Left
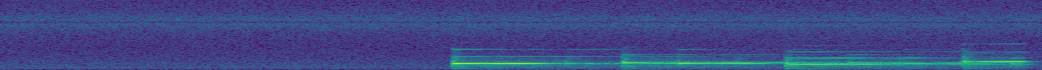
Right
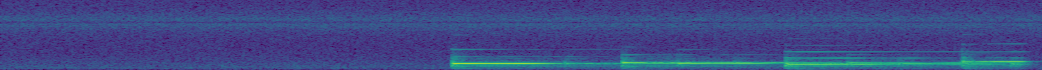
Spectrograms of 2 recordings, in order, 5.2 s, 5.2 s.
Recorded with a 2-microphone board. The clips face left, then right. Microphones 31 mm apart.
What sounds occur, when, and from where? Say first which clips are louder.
2.2 s a piano: left 1 dB; 15° right (ahead or behind), 1.5 m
